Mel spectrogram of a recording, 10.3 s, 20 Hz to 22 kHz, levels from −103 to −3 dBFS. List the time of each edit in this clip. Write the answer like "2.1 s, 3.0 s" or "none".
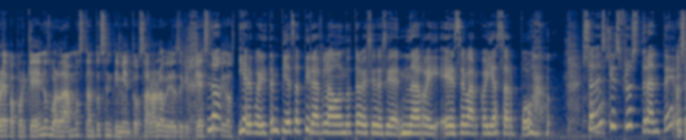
3.5 s, 8.7 s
